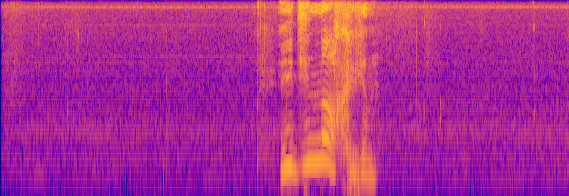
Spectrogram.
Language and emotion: Russian, angry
